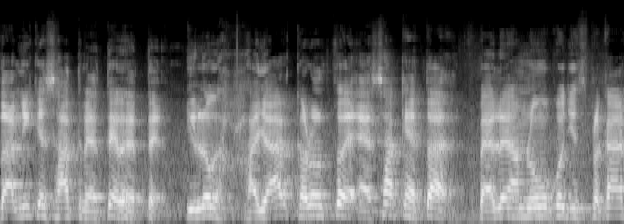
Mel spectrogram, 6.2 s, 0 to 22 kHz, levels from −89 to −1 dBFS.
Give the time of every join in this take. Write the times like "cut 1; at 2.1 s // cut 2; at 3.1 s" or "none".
cut 1; at 1.7 s // cut 2; at 4.6 s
